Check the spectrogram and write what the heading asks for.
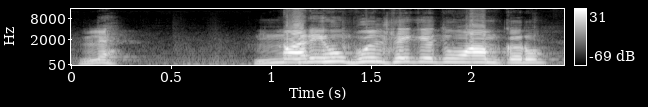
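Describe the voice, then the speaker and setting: An actor with a Kathiawadi Gujarati accent playing a meek village husband who keeps trying to calm his wife. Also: high-pitched, moderate pace. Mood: placating. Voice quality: soothing, pleading, tries to calm her. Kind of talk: Gujarati family drama acting.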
